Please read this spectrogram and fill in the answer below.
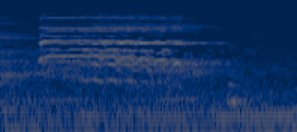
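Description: A man imitating a horse's whinny as he breathes out: one high, slightly wavering call lasting just over a second.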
